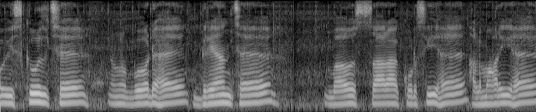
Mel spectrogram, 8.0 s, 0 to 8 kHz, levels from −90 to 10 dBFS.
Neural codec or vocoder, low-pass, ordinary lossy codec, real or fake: codec, 16 kHz, 16 kbps, FunCodec, trained on Chinese and English, 50 frames a second; none; none; fake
